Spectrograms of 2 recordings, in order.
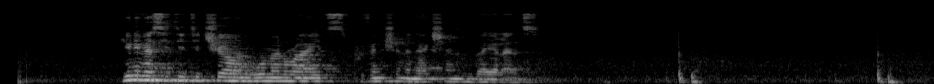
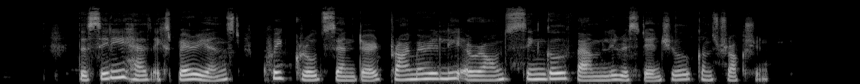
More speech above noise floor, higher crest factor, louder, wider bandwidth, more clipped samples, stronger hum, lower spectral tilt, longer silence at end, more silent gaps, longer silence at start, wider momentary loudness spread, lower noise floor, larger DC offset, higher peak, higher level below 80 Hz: second, 33 dB vs 68 dB; first, 22 dB vs 16 dB; second, -32 LUFS vs -21 LUFS; second, 11.5 kHz vs 15.5 kHz; neither; neither; about the same, -5.5 dB/octave vs -4.5 dB/octave; second, 0.3 s vs 0.9 s; neither; second, 0.2 s vs 0.8 s; first, 18 LU vs 11 LU; second, -64 dBFS vs -89 dBFS; neither; second, -14 dBFS vs -6 dBFS; about the same, -64 dBFS vs -66 dBFS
